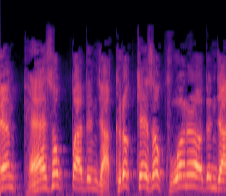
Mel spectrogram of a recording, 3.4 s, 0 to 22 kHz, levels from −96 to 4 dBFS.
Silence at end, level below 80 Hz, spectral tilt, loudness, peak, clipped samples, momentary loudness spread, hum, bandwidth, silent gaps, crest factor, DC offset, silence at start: 0 s; -58 dBFS; -4.5 dB/octave; -18 LUFS; -4 dBFS; under 0.1%; 4 LU; none; 11 kHz; none; 14 dB; under 0.1%; 0 s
